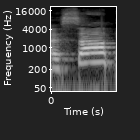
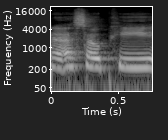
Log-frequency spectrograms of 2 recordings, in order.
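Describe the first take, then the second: First: It is said as one word, sop. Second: It is spelled out as three letters. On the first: "A S O P" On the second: "or an S O P"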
